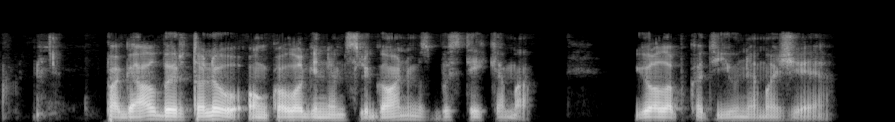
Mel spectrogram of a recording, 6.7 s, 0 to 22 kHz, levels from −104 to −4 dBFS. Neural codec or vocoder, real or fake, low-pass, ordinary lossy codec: none; real; 7.2 kHz; Opus, 64 kbps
